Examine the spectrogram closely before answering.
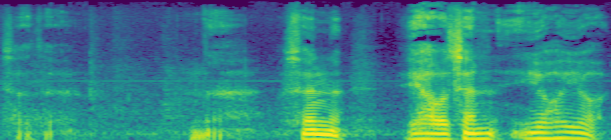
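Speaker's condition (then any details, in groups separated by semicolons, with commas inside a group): Aphasia after brain injury; hit by car at age seven, no diagnosis given, right hand difficulty, memory gaps; taken to Malmska Sjukhuset, later tested in Vasa, past seizures treated with medication, now off medication; word-finding difficulty, circumlocution, could not speak at first after injury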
